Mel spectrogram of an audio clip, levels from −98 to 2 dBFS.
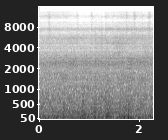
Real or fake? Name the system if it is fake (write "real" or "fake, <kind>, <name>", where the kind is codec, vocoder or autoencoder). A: fake, codec, SNAC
